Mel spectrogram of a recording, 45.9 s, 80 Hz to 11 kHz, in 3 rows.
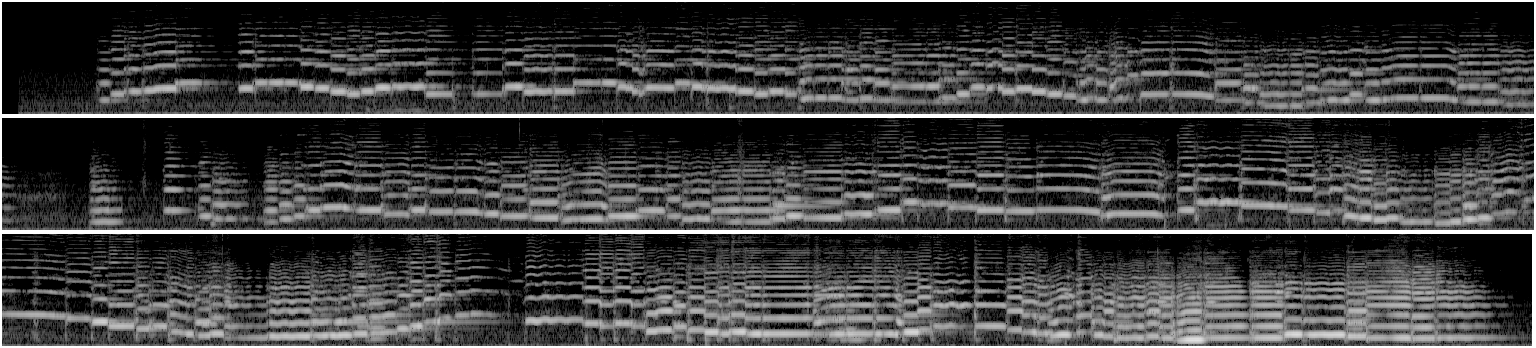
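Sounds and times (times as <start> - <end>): solo violin melody: 0.8 - 45.9.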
